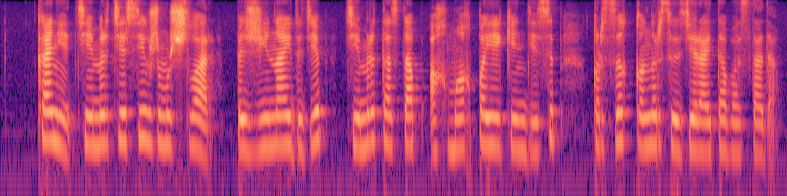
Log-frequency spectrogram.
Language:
Kazakh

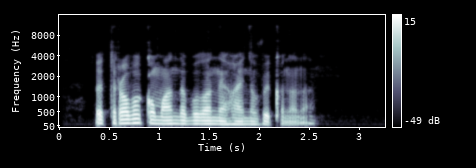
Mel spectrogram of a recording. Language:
Ukrainian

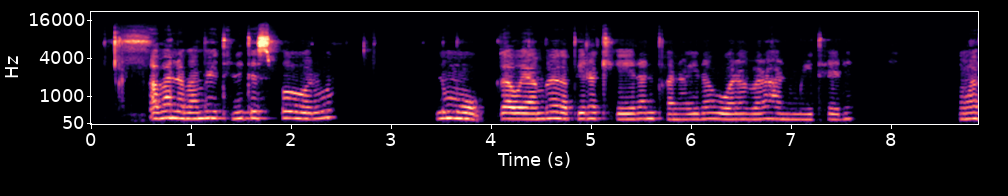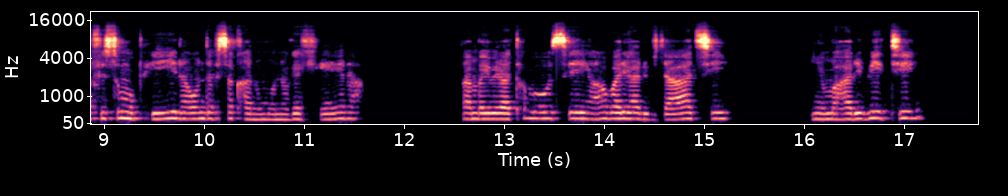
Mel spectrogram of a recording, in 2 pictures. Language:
Rundi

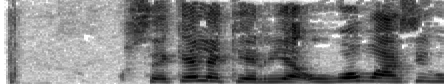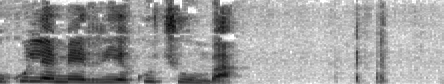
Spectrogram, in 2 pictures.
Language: Taita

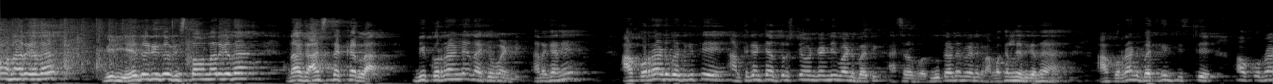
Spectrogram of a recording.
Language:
Telugu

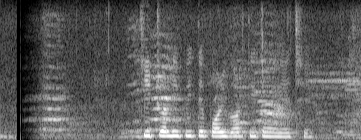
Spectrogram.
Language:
Bangla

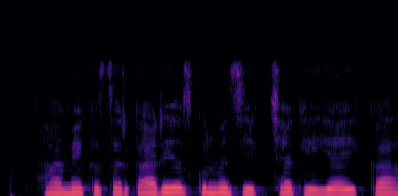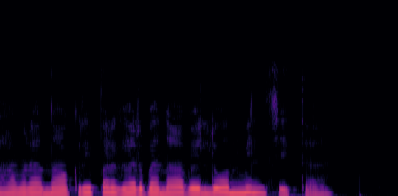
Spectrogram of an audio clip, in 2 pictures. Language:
Magahi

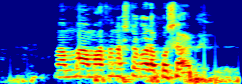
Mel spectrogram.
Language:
Bangla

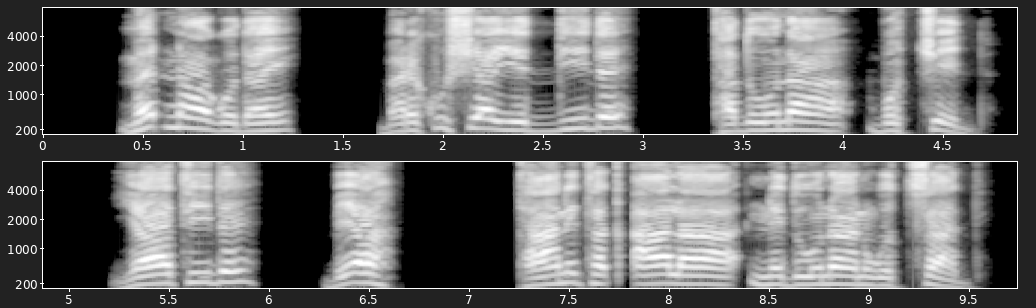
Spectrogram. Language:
Dawro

